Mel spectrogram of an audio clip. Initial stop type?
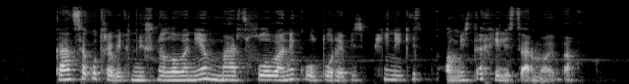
plain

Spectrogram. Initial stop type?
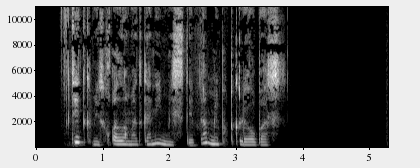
aspirated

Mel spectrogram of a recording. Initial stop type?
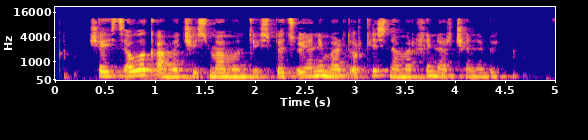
plain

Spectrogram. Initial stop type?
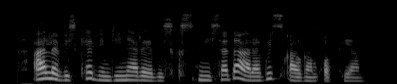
aspirated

